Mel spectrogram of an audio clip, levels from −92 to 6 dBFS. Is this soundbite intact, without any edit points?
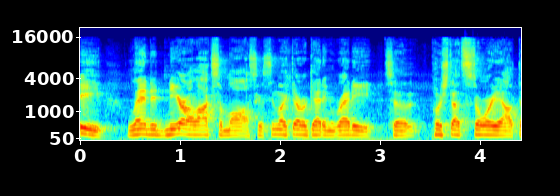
no; 1 cut; at 3.1 s

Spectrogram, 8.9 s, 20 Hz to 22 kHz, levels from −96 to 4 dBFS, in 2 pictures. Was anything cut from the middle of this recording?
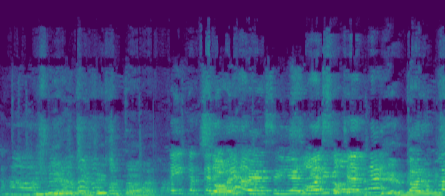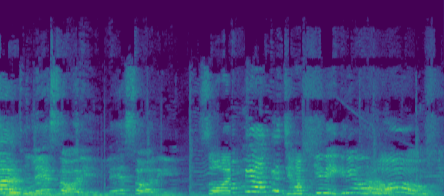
yes; 2 cuts; at 1.7 s, 6.8 s

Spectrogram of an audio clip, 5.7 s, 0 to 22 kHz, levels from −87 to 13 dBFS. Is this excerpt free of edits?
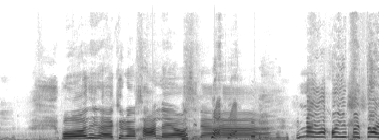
no; 1 cut; at 4.1 s

